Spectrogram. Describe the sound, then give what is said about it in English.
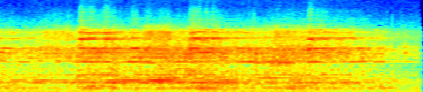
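Trains work in a busy small-town railroad yard, making a continuous dense rumble and hiss with a steady metallic whine on top and no pauses. “Everywhere you can hear the busy hum of industry in the sawmill, in the railroad yard,”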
